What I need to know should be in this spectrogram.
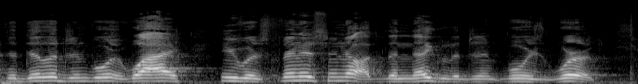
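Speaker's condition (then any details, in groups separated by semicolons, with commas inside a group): Cerebral palsy; delayed development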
